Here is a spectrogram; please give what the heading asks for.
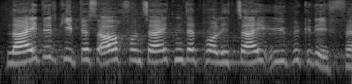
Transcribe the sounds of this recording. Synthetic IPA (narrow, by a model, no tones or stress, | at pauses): laɪdəɡ̥iːp̚tɛsaʊxfɔnzaɪtn̩deːɾpʰɔlit͡saɪʔyːbəɡʁɪfə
